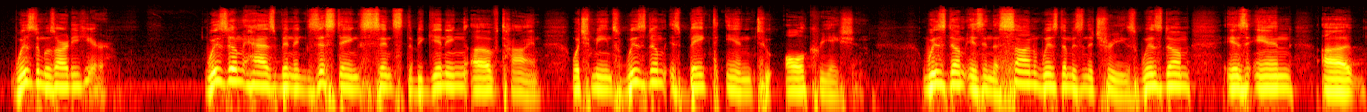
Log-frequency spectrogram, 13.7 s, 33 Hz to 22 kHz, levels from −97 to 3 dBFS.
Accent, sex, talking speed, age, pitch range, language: American, male, 155 wpm, 30-49, 115-150 Hz, English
